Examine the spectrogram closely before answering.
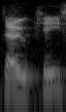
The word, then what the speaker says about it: Doki: I believe it's pronounced Doki, similar to obviously Loki Doki. Yeah.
